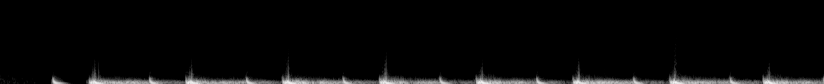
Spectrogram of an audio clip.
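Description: Regular heartbeat at about 62 a minute with a soft blowing, fading murmur after the second sound each beat: an early diastolic murmur of aortic regurgitation.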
